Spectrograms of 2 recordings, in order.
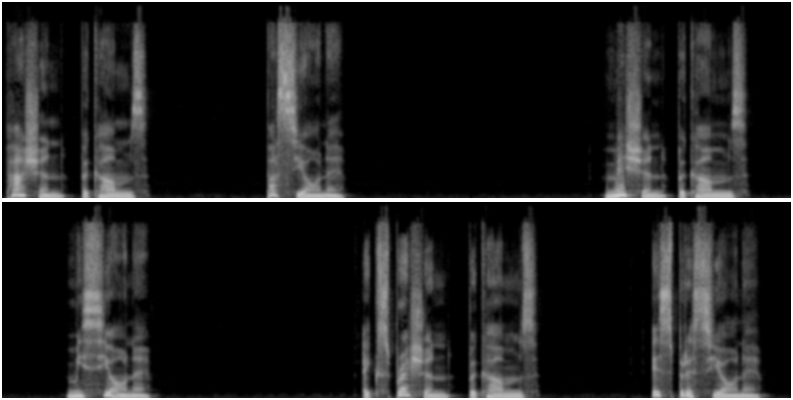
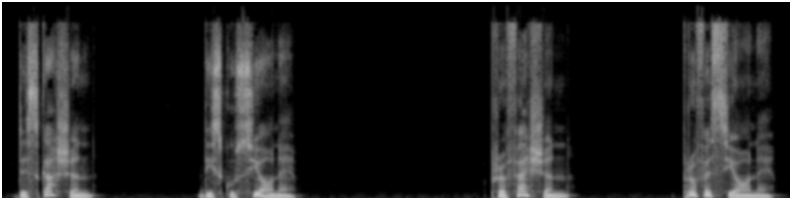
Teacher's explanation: The double s it must be long, strong and full of energy.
